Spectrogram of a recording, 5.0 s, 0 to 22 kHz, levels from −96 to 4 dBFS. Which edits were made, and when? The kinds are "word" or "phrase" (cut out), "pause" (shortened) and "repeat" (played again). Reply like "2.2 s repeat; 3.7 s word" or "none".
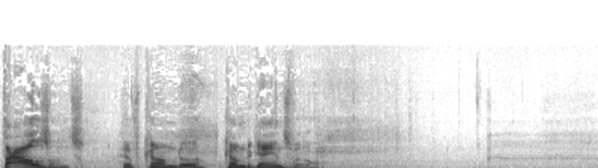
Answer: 1.8 s pause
